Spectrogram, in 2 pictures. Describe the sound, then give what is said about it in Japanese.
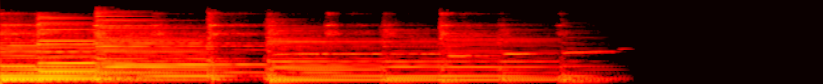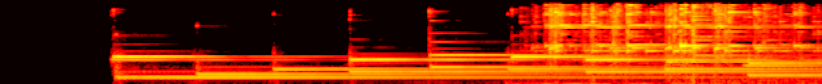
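A bright electronic shop door entry chime plays a short melodic run of tones, falls silent for a moment, then sounds a rising sequence of ringing notes that sustain and shimmer, with no voices. “チャイムの音に振り返ればそこにはいつもの笑顔。”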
